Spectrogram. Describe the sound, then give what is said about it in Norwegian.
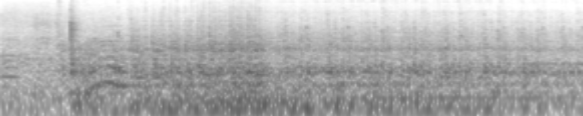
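A bus engine starts up in the morning, a sharp clunk early on giving way to a steady, medium-pitched rumble that holds at an even loudness to the end. “På en buss om morgenen.”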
